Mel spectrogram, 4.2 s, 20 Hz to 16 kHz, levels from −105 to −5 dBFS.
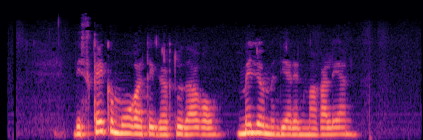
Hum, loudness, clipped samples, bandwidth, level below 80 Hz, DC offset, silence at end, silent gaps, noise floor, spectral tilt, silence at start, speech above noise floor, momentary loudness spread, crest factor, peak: none; -24 LUFS; under 0.1%; 6 kHz; -72 dBFS; under 0.1%; 0.65 s; none; -68 dBFS; -10 dB/octave; 0.75 s; 45 dB; 10 LU; 16 dB; -10 dBFS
